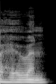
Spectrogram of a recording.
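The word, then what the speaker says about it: heaven: ए वी इ एन एच से हो गया दोस्तों हा इ इ ए का उच्चारण ए की मात्रा वी ई से व और एन से न ये लिखा गया आपका हेवन ठीक है तो यहां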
